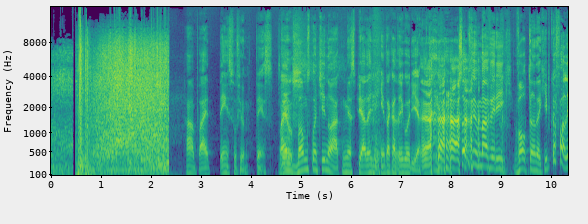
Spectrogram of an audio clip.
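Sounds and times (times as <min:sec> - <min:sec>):
sonic boom sound effect with rumbling roar: 0:00.0 - 0:02.7
speech: 0:02.7 - 0:10.3
laughter: 0:07.3 - 0:09.2.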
